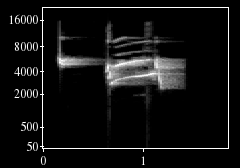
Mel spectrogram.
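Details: Clean-song European goldfinch (cante limpio) used to teach captive birds: one high piping note, then a brief gap and a sustained twittering, slightly buzzy phrase ending in a lower slur; silent background.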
